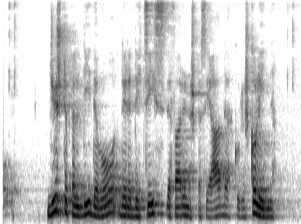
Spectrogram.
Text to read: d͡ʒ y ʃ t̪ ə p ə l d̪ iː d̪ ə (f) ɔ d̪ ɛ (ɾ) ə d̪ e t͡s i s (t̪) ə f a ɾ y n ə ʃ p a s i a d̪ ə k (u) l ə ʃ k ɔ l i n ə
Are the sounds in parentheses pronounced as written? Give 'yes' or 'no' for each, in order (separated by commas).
no, yes, no, yes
